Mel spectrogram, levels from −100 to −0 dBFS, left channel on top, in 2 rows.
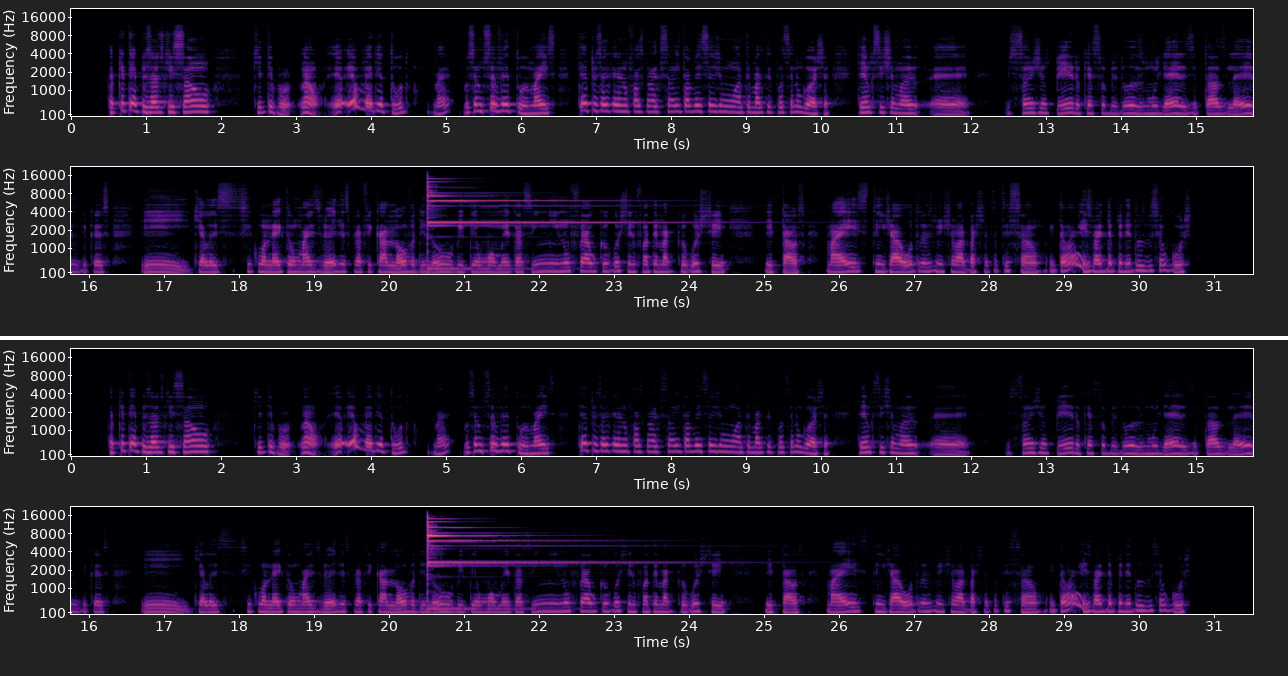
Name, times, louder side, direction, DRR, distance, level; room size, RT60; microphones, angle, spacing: voice 1, 0.5-2.0 2.4-4.5 4.8-6.4 6.8-12.0 12.5-25.5 25.8-30.7, left 2 dB, 55° left, 6.8 m, -52 dB
sound 1, 20.5-23.3, right 9 dB, 30° right, 3.3 m, -37 dB
head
